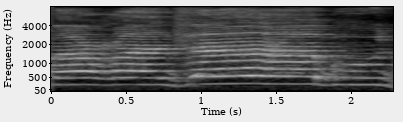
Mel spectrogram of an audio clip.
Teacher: huruf ainnya ditekankan keluar dari tenggorokan bagian tengah fathah 1 harokat.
